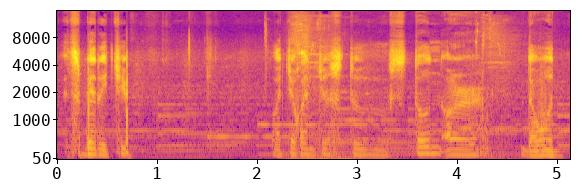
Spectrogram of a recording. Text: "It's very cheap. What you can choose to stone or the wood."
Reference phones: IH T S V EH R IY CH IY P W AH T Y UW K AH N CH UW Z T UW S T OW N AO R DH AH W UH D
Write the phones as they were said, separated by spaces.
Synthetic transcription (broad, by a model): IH T S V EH R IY CH IY P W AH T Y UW K AH N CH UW S T UW S T OW N AO R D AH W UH D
